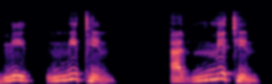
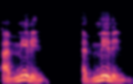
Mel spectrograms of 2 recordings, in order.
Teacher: Las T's en medio de las dos vocales se suele dar este fenómeno de reemplazarlas por la flap T.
